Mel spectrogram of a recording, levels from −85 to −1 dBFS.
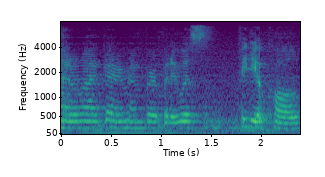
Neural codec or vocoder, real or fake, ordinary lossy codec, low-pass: codec, 16 kHz, 0.4 kbps, LongCat-Audio-Codec; fake; none; 7.2 kHz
